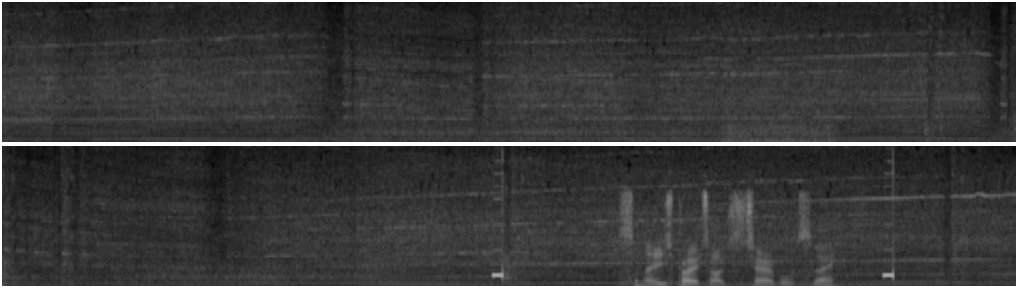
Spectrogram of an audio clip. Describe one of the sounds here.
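A racing car engine drones steadily, its pitch rising and dropping as it shifts gears.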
